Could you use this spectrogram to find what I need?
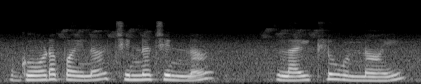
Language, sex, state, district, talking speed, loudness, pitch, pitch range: Telugu, female, Telangana, Mahabubabad, 70 wpm, -15 LUFS, 210 Hz, 195-230 Hz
